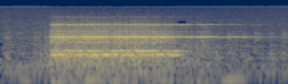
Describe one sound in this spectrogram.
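A telephone rings loudly.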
